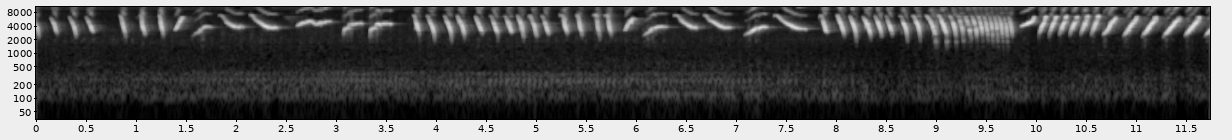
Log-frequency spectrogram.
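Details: Belgian canary in full song: continuous fast trills of repeated downward whistles alternating with swooping phrases, and a brief harsh buzzy roll near the end.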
